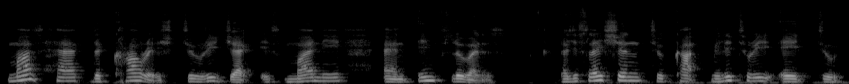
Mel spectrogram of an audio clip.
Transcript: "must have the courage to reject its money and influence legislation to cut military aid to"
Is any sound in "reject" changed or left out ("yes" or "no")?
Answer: no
